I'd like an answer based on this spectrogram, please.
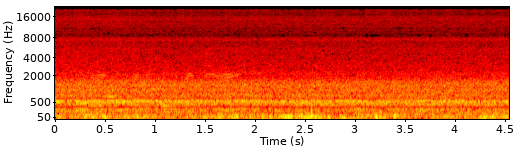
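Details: Late-spring swarm of Western honey bees in a Lakeland, Florida tree during retrieval into a box; steady, thick droning hum of many bees with a band of buzzing tone throughout.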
